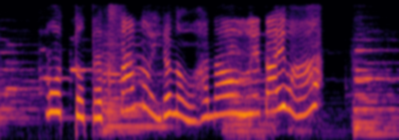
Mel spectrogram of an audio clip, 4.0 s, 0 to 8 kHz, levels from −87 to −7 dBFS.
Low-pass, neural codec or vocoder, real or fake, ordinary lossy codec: 7.2 kHz; codec, 16 kHz, 6 kbps, DAC; fake; none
